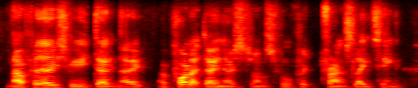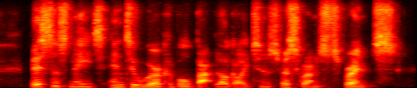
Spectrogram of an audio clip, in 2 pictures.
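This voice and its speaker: In a southwest English accent, a man talks at a moderate pace with a medium pitch and lively intonation. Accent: English, southwest UK. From southwest England. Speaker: analytics architect, conference speaker. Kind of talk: technical presentation.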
